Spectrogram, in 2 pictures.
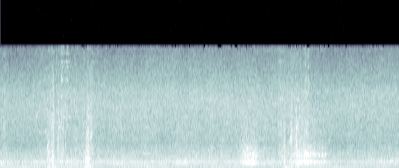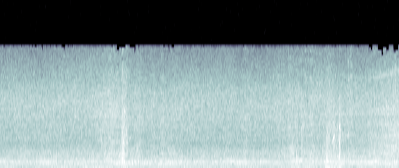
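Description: Tyres thump over bumps in the road.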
